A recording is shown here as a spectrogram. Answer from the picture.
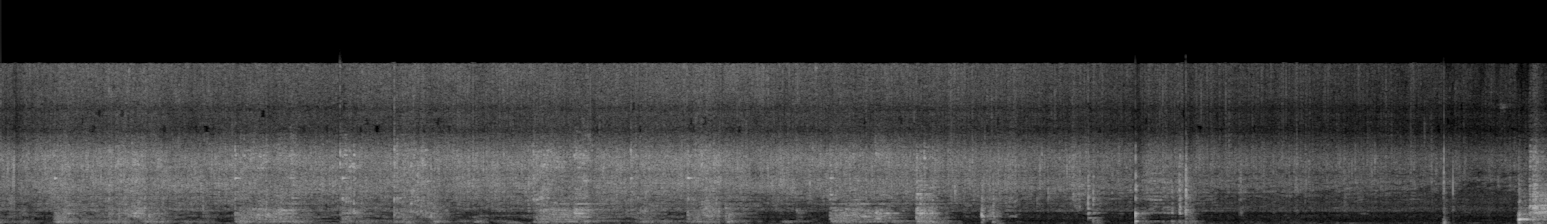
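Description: Diced potatoes and sliced onions sizzling in oil in a black kadai, a metal spatula scraping and turning them in repeated strokes. The stirring thins out and the sizzle drops after about eight seconds, ending with a sharp knock of the spatula.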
